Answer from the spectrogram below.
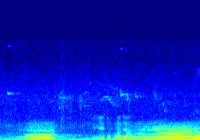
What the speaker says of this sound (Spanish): La otra vaca grandota.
